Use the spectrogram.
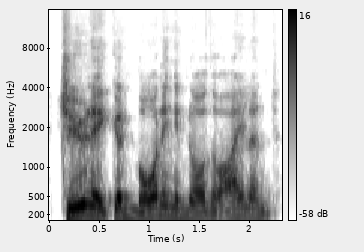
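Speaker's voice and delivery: put-on a light, playful Irish accent on the greeting. Greeting a viewer in Northern Ireland, lightly put-on Irish accent. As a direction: greet her in a quick put-on Irish lilt. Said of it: "That was my Irish accent".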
